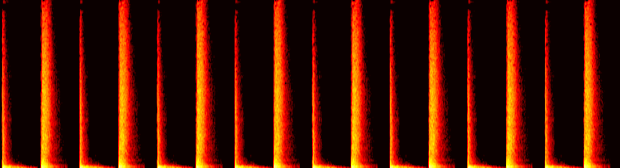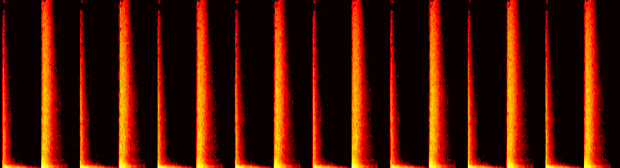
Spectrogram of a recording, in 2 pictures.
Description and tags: Basic hithat
Melody, Music, Hithat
